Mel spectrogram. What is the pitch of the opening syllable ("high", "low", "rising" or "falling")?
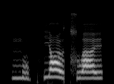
low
